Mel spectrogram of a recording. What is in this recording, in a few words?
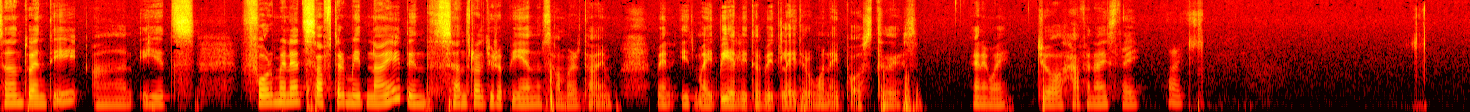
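Female Verification Request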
